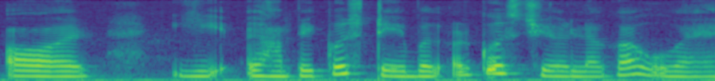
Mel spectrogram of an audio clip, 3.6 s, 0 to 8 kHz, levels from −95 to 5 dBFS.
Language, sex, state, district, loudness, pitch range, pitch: Hindi, female, Jharkhand, Ranchi, -16 LUFS, 180-200 Hz, 190 Hz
